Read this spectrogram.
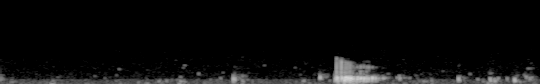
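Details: Loud hunger-related stomach growling: scattered soft gurgles and one louder rolling growl from the belly, borborygmi.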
